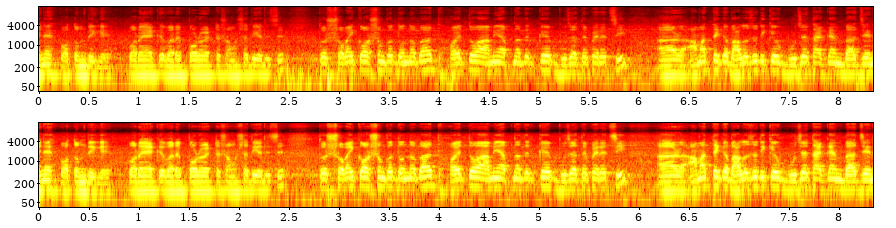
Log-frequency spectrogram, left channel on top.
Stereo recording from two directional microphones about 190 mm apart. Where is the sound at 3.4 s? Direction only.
20° right (ahead or behind).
